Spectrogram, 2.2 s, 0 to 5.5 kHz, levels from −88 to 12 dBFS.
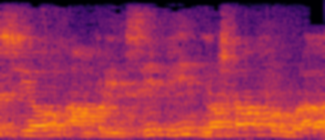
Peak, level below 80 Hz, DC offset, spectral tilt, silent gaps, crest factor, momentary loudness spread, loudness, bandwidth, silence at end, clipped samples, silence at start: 0 dBFS; -54 dBFS; under 0.1%; -6.5 dB/octave; none; 10 dB; 5 LU; -12 LUFS; 5.4 kHz; 0 s; under 0.1%; 0 s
